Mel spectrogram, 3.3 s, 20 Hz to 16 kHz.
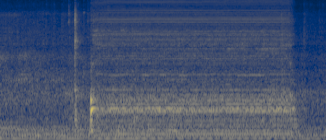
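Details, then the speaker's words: New Rusi motorcycle with about 4,500 km on it that keeps running with the key off, seat removed: after a click at key-on, a steady mid-pitched electric whir runs about two seconds then stops; fuel pump priming normally and wiring OK. "Okay, so tumutunog yung ating fuel pump mga katropa. Ang ibig sabihin yan, good yung fuel pump, good yung wiring, walang problema."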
